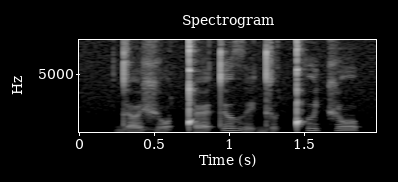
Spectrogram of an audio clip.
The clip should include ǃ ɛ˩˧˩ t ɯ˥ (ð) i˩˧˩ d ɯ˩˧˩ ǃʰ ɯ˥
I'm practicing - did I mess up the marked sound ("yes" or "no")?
no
